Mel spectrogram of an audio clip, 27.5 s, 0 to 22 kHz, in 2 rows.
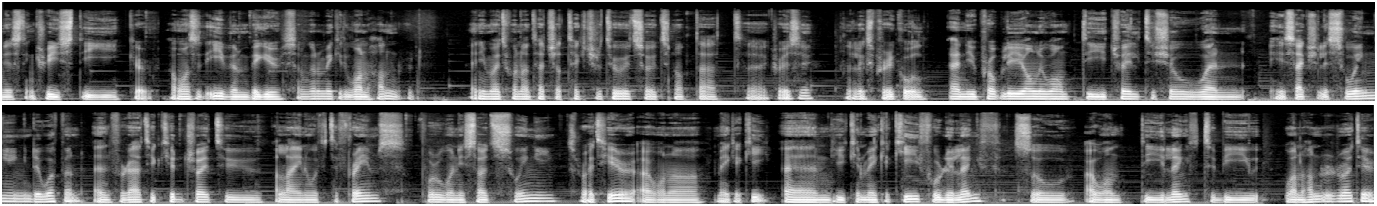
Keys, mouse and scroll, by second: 2.3 click, 3.1 1, 3.4 0, 3.7 Return, 5.2 click, 6.8 click, 8.4 click, 9.8 click, 10.1-10.6 scroll, 14.8 space, 15.4 click, 17.7 click, 18.0 shift+scroll, 19.1 click, 19.1 scroll, 19.3 click, 20.1-21.3 scroll, 21.3 click, 21.3 scroll, 24.2-24.6 scroll.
